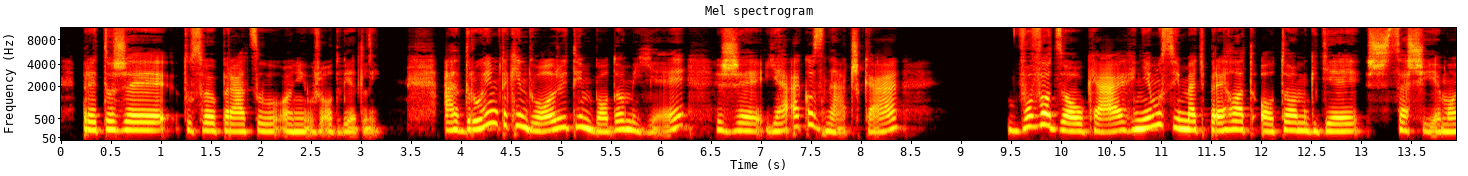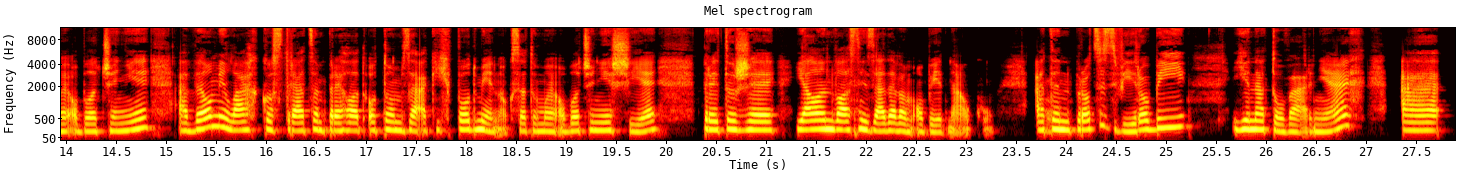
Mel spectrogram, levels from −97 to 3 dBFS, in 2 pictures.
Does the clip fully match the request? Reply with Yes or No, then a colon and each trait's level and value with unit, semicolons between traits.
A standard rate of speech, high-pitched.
Yes: average, 125 wpm; high, 205 Hz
